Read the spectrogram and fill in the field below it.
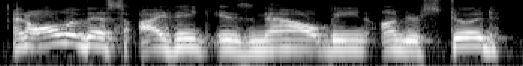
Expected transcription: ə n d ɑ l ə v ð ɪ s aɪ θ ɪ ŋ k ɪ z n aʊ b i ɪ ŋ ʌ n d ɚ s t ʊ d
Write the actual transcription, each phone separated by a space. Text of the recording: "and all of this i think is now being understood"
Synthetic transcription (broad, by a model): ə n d ɑ l ə v ð ɪ s aɪ θ ɪ ŋ k ɪ z n aʊ b i ɪ ŋ ʌ n d ɚ s t ʊ d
